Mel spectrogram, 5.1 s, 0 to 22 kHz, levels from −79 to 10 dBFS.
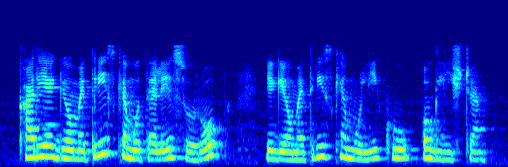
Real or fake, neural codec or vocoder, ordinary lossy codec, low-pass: real; none; MP3, 48 kbps; 7.2 kHz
